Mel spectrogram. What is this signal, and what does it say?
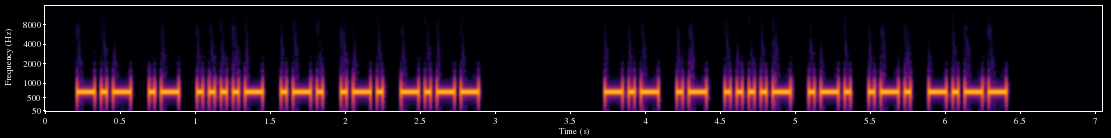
Morse code, heard as a keyed tone, about 30 wpm, 700 Hz. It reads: KA4RRY KA4RRY
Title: USA Call Signs - 6 Characters - Repeated 2x - 30wpm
